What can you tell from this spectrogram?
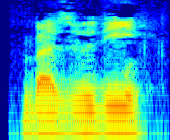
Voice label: soon, Dari

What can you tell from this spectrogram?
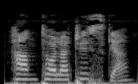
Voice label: swedish he speaks German

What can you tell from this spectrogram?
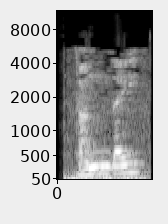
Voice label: tamil father

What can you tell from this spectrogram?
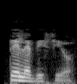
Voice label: television, finnish

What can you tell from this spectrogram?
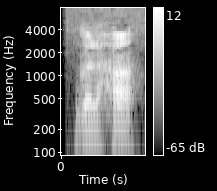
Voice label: flowers, Dari

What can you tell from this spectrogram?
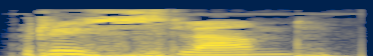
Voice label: swedish Russia

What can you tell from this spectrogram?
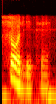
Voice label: latin usually

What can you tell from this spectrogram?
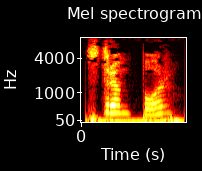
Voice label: swedish socks

